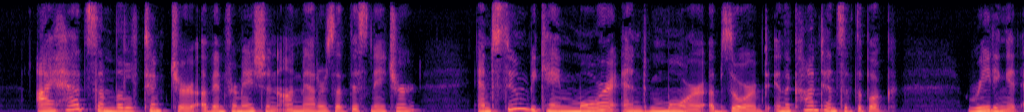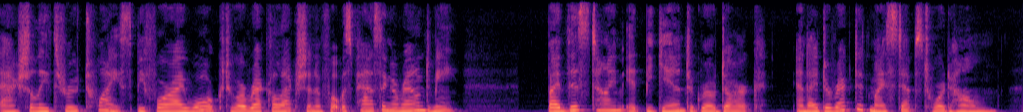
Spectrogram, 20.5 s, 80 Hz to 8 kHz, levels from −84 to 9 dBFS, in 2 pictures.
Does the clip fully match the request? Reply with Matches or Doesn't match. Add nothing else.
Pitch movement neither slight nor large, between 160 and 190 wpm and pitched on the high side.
Matches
